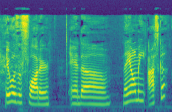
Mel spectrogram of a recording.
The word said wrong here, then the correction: Osaka: I always say her name like the wrestler. – Osaka. – Osaka. – It's like the city in Japan.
